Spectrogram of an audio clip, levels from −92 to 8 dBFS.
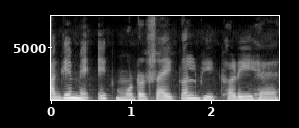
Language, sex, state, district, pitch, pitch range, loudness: Hindi, female, Jharkhand, Garhwa, 220 Hz, 210-265 Hz, -13 LUFS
